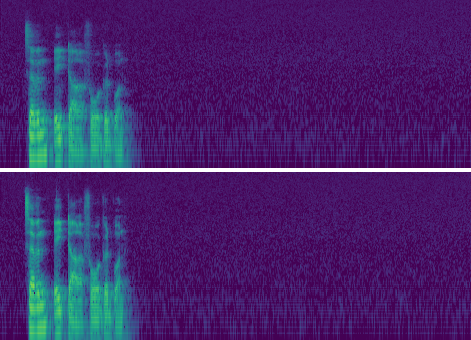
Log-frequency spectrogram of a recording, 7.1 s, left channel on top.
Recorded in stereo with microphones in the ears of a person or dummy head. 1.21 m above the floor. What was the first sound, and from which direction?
A man speaking, 35° right (ahead or behind).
